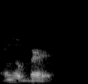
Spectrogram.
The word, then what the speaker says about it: Engelbert: Commissioner Kathy Engelbreit. Did I say that right? – Engelbreit? It's Engelbert.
